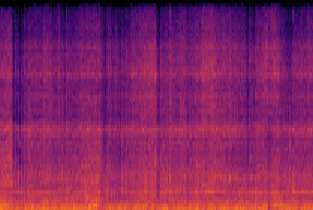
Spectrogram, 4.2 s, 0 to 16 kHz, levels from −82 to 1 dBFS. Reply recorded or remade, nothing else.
remade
